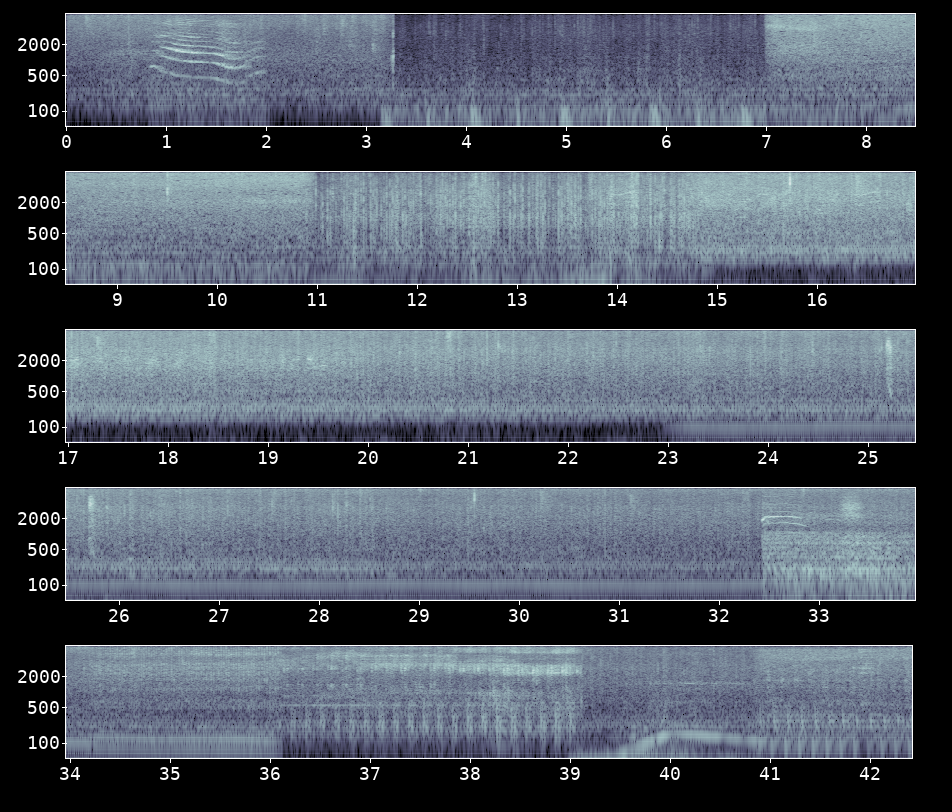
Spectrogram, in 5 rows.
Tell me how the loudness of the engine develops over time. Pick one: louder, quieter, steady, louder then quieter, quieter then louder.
louder.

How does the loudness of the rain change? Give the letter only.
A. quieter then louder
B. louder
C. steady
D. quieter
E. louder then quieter
E.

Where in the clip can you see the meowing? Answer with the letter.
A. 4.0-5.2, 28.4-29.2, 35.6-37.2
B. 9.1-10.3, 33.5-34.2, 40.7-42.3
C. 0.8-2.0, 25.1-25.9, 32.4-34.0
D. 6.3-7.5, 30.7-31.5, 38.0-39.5
C.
